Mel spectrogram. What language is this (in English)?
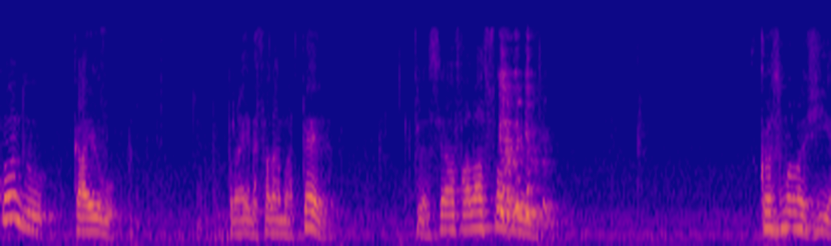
Portuguese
